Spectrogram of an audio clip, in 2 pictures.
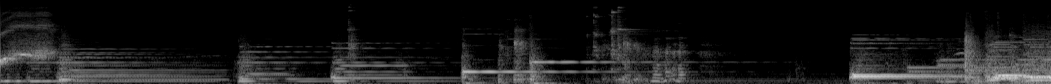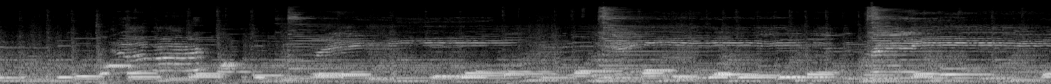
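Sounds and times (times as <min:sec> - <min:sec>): held keyboard chord: 0:08.5 - 0:21.0
band playing instrumental music: 0:09.7 - 0:21.0.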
